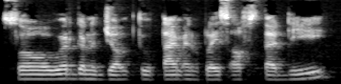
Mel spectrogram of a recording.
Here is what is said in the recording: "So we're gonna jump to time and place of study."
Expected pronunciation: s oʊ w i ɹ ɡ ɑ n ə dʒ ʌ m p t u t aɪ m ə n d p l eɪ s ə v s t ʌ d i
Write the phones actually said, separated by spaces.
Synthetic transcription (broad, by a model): s oʊ w i ɹ ɡ ɑ n ə dʒ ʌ m p t u t aɪ m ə n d p l eɪ s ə f s t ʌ d i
